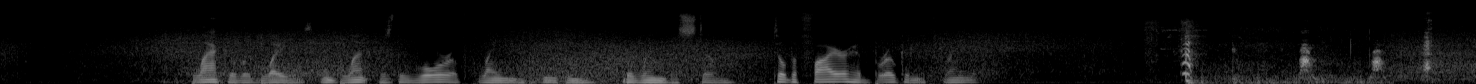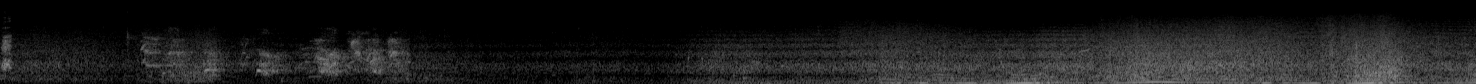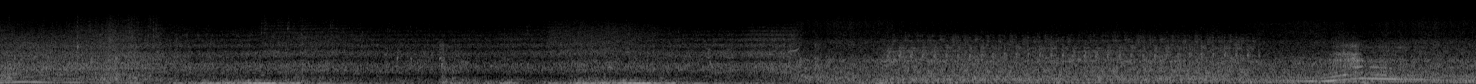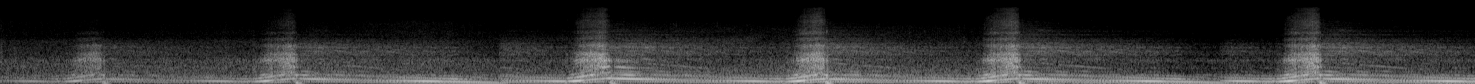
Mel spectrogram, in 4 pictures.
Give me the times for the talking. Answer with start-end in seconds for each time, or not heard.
1.9-9.8.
